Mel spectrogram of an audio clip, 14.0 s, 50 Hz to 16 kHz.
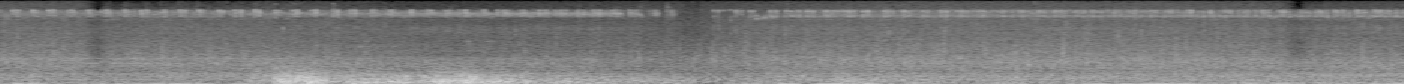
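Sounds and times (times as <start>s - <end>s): falling rain hiss: 0.0s - 14.0s
distant thunder rumble: 2.2s - 10.3s.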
